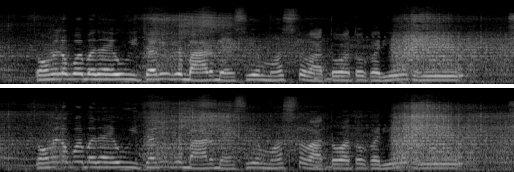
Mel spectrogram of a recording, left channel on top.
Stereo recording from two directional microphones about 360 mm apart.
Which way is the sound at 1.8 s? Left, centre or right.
Right.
